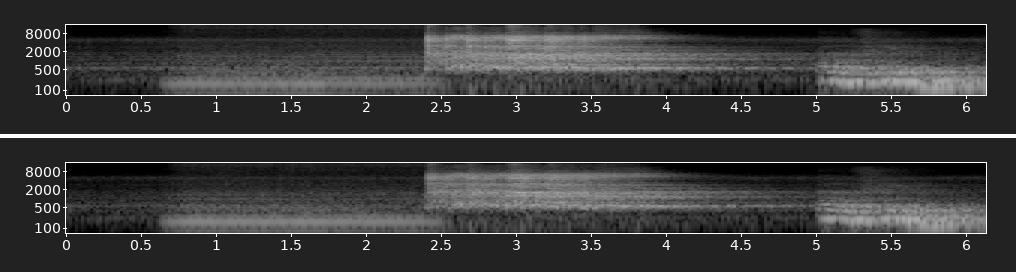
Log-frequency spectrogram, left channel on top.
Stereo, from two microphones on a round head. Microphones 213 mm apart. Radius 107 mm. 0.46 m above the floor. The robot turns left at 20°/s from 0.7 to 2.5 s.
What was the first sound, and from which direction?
A squeak, 45° left (ahead or behind).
